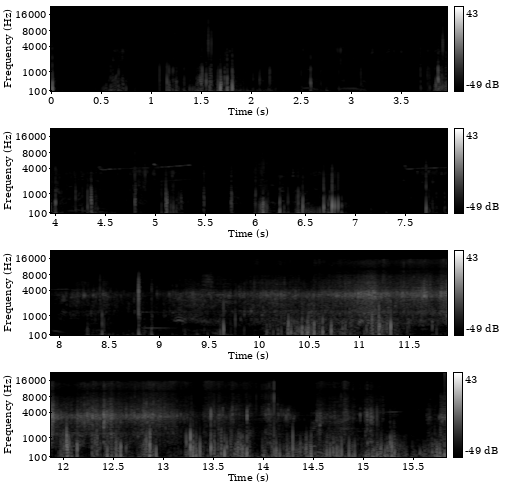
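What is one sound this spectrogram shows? Water splashes around a man wading.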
